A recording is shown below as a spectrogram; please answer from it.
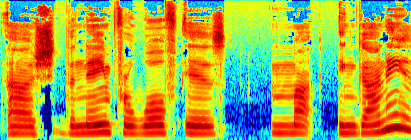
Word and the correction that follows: Maingan: is that right? – Yeah, Maingan, yeah.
